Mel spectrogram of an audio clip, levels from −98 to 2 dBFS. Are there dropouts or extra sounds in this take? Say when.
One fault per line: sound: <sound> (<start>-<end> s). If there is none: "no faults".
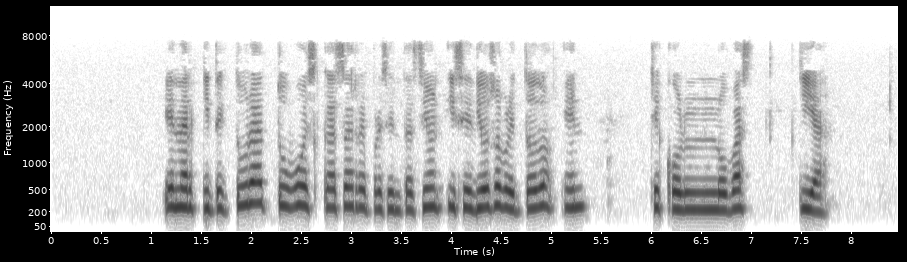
no faults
